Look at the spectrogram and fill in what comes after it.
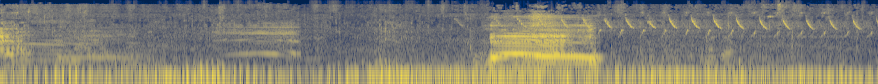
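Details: Cows wandering on a road at the forest edge, calling the herd: a few softer lowing calls early on, then one loud drawn-out moo lasting about a second, over a steady low hum, with rapid bird chirps at the end.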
